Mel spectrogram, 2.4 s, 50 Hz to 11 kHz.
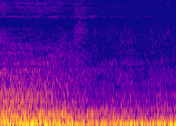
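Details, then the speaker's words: MZ Au Focus 2 kW diesel heater fitted under the bed of a Montana Off Road caravan, in its warm-up cycle. A low steady fan rumble with a faint tone builds as the fuel pump ticks in; normal start-up. "now if you listen you can probably hear the pump starts to wind up a bit put fuel"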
